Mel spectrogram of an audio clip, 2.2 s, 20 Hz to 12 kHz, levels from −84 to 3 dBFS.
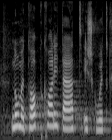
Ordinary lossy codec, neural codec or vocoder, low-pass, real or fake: none; none; none; real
